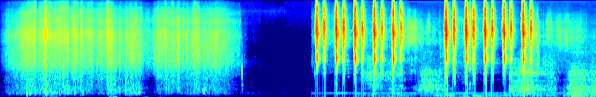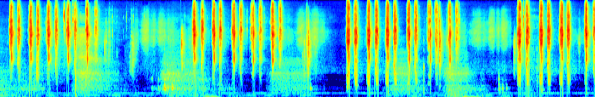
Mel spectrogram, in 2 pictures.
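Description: Scissors cutting a younger student's hair, heard as rapid clusters of crisp metallic snips separated by brief pauses, quiet and alone, with a faint steady low hum beneath after a soft rustling opening.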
